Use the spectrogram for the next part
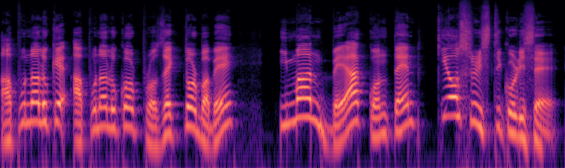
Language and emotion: Assamese, disgusted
